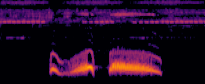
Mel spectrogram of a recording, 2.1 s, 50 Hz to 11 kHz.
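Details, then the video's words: Spotted dove calling its companions in the 'gacor kuk 1' style: a short rising lead note slides into a wavering coo, then a brief gap and one long, steady, low purring coo. The whole phrase lasts about a second against a quiet background. "suara tekukur gacor kuk 1"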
